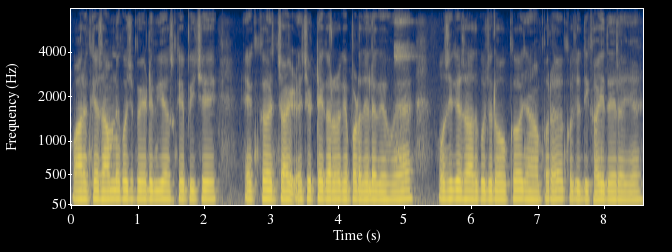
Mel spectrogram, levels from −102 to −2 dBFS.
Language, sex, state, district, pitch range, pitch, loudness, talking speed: Hindi, male, Chandigarh, Chandigarh, 125-130 Hz, 130 Hz, -15 LUFS, 215 wpm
